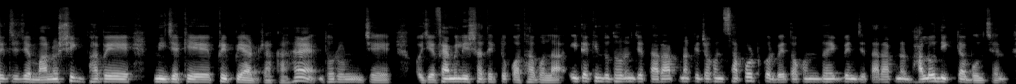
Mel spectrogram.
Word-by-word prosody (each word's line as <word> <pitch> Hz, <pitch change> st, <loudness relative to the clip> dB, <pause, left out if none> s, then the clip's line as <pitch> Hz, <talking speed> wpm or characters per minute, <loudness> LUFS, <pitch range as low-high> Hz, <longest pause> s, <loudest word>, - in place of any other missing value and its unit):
ওই -, -, -12 dB
যে, 130 Hz, -, -4 dB
যে, -, -, +4 dB
মানসিকভাবে 130 Hz, +2 st, 0 dB, 0.5 s
নিজেকে 130 Hz, +1 st, +3 dB, 0.2 s
প্রিপেয়ার্ড 110 Hz, -, +2 dB
রাখা 90 Hz, -1 st, -9 dB
হ্যাঁ, 170 Hz, -, +3 dB, 0.2 s
ধরুন 120 Hz, -1 st, -4 dB, 0.2 s
যে, 105 Hz, -, -3 dB, 0.4 s
ওই -, -, -2 dB
যে, 115 Hz, -, +3 dB
ফ্যামিলির 135 Hz, -1 st, +6 dB
সাথে 125 Hz, -2 st, -3 dB
একটু 130 Hz, -, -5 dB
কথা 110 Hz, +2 st, -4 dB
বলা 105 Hz, -1 st, -1 dB, 0.2 s
এটা 285 Hz, -, +1 dB
কিন্তু 150 Hz, -2 st, 0 dB
ধরুন 140 Hz, +1 st, +1 dB
যে, 145 Hz, -, 0 dB
তারা 125 Hz, +2 st, +2 dB
আপনাকে 140 Hz, +1 st, -5 dB
যখন 140 Hz, +1 st, 0 dB
সাপোর্ট 165 Hz, +4 st, -1 dB
করবে 115 Hz, -, 0 dB
তখন 260 Hz, -, -3 dB, 0.2 s
দেখবেন 255 Hz, -, +1 dB
যে, 120 Hz, -, -5 dB
তারা 120 Hz, -, -3 dB
আপনার 275 Hz, -1 st, -1 dB
ভালো 145 Hz, -, +6 dB
দিকটা 280 Hz, 0 st, +2 dB
বলছেন, 95 Hz, -, -4 dB
130 Hz, 200 wpm, -22 LUFS, 120-145 Hz, 0.5 s, ফ্যামিলির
